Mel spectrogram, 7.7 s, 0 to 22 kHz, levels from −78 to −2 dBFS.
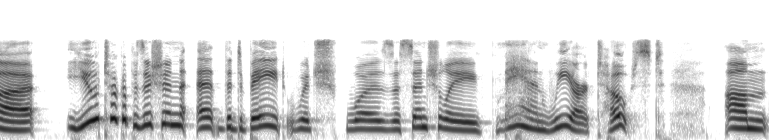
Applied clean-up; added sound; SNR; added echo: none; none; none; none.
